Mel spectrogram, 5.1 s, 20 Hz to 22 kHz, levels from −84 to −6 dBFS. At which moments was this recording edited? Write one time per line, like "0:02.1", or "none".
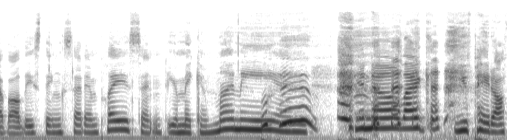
0:01.5

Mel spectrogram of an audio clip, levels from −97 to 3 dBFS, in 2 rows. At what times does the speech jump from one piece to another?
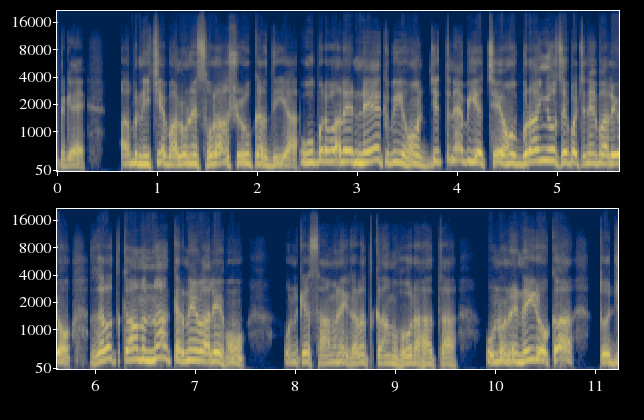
0:02.4

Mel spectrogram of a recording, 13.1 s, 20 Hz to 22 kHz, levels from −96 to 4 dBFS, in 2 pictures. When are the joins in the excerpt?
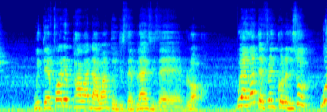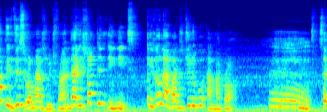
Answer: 0:04.7
0:09.5

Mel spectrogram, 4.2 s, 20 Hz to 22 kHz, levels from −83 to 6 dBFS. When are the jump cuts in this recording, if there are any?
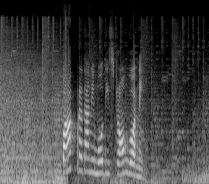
0:01.2

